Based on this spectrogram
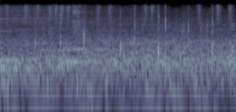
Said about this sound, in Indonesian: Nah, tepuk tangan dulu ya.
